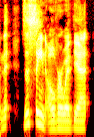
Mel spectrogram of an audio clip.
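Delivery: ordinary delivery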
